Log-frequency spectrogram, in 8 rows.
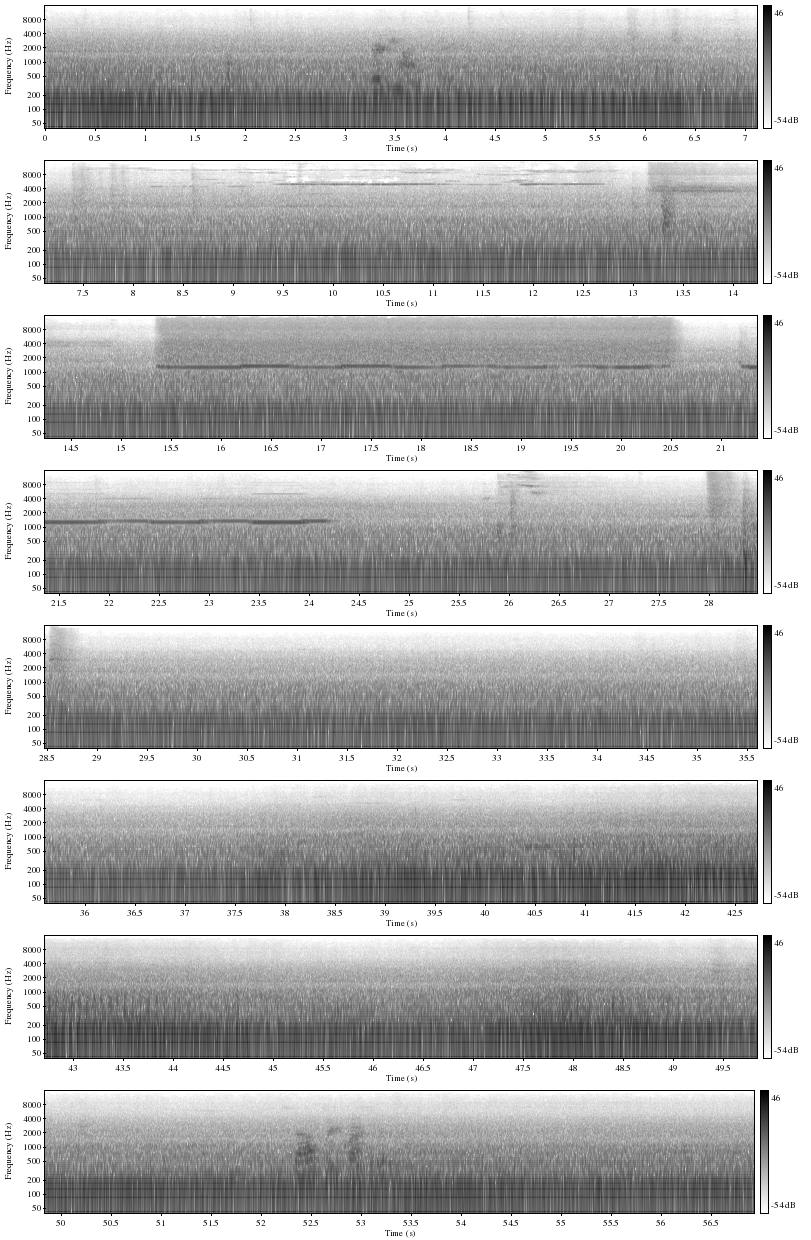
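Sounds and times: bus engine with rising whine: 0:00.0 - 0:56.9
sharp air release: 0:13.2 - 0:14.5, 0:15.4 - 0:20.7, 0:28.0 - 0:28.8
two-tone beeping signal: 0:15.6 - 0:20.4, 0:21.2 - 0:24.3.

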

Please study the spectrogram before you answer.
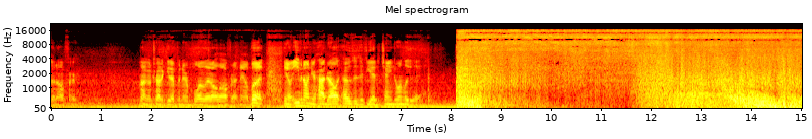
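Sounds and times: compressed-air blow gun hissing: 0:08.1 - 0:15.0.

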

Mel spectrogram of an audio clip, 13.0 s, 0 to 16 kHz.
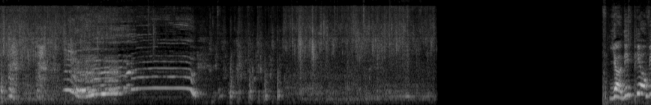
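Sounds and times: water splashing in bathtub: 0:00.0 - 0:08.8
man imitating cow moo: 0:01.3 - 0:04.0.

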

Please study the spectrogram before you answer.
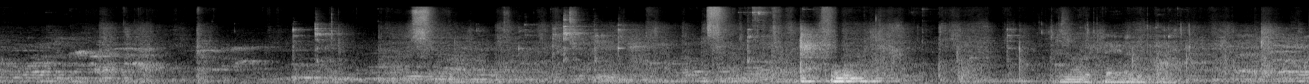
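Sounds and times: glass and metal items clinking: 0:04.2 - 0:06.6, 0:07.2 - 0:09.4, 0:10.0 - 0:12.1.

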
